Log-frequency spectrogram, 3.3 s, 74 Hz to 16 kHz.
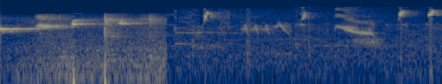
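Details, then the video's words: Green-winged saltator in the "60 boi" song style used for training young birds: a loud whistled phrase near the start, then a quieter stretch of short slurred notes and chirps, with a faint steady hum behind. "TRINCA FERRO 60 boi pra treinar filhotes"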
